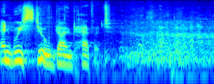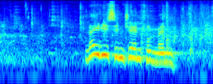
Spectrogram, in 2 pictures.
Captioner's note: laugh; applause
